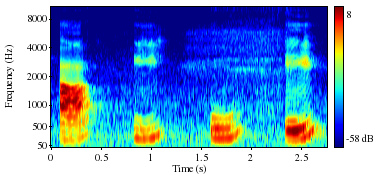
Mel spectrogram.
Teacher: ह्रस्व स्वरों से दुगना समय लगता है यह दीर्घ स्वर कहलाते हैं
